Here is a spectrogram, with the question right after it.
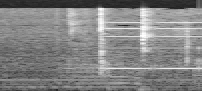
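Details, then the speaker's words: Covidien pulse oximeter alarm when the adult finger sensor is disconnected: steady high electronic tone with short beeps and flashing lights, silenced with the orange button. "You'll have these flashing lights and this beep. You can silence it by mashing the orange button."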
